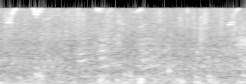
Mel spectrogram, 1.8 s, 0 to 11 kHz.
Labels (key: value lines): label: biophony, dolphin
recorder: SoundTrap 500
